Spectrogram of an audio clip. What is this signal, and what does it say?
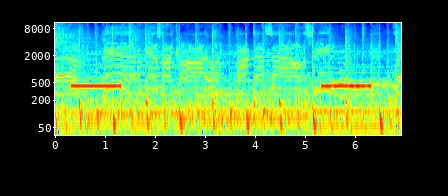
Ringback tone (Europe, 425 Hz), with noise.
